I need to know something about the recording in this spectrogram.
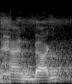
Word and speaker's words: handbag: This is very familiar in the word handbag, no? Handbag, kani? Handbag. Ang letter D, di na kayo ma-pronounce. No?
